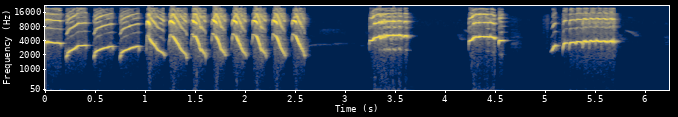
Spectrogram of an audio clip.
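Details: Energetic white-rumped shama song meant to provoke rival shamas into singing: a fast run of about a dozen high, sharply descending whistled notes, then three separate loud ringing phrases after short pauses.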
